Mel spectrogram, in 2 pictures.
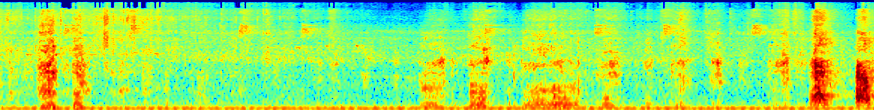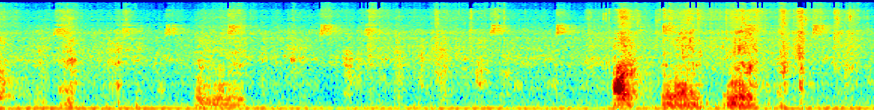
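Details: Two dogs, Clyde the Boerboel mastiff puppy and Lucy the Boxer, playing and running in a creek; short gruff barks come in scattered bursts, loudest around eight and fifteen seconds, with a low steady hum underneath.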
